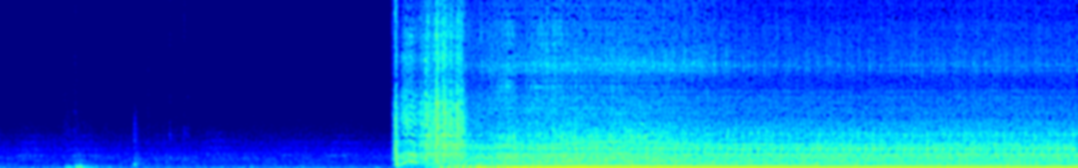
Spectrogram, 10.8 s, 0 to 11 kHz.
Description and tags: There is old Soviet car "Moskvich-412". My colleague try to start it and it turned out! But battery pack run out and my recorder stopped out.
Recorded 2012-10-16 at 10 pm.
car, Moskvich, Moskvich-412, noise, rumble, Soviet, start, start-car, USSR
